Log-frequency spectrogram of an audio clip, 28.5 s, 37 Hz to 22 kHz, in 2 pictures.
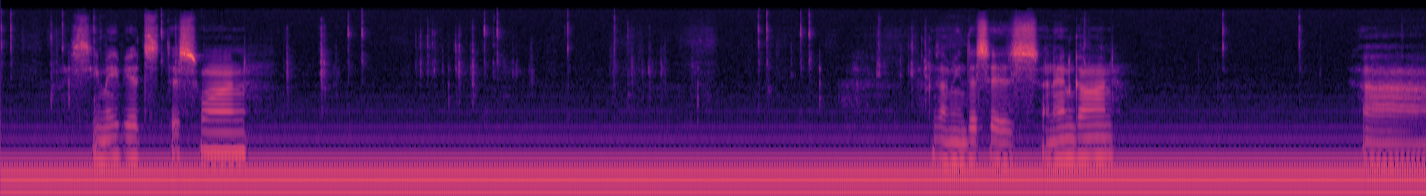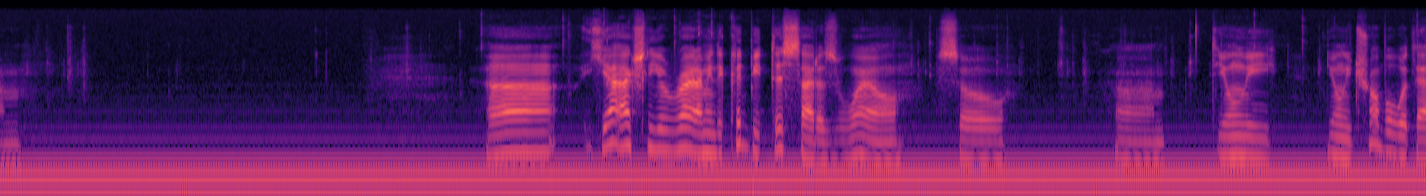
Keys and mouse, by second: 1.5 right click, 1.8 Tab, 3.2 Tab, 4.6 h, 5.2 Tab, 6.6 ctrl+Tab, 9.1 ctrl+t, 10.8 ctrl+z, 11.7-13.8 middle drag, 14.9 ctrl+Tab, 18.3 Tab, 20.2 right click, 20.4 Tab, 20.5-23.5 drag, 24.9 t, 25.8 ctrl+t, 26.8 middle click, 27.5 Tab.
